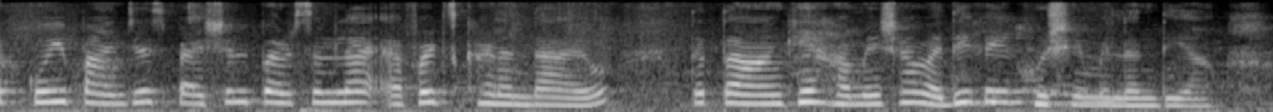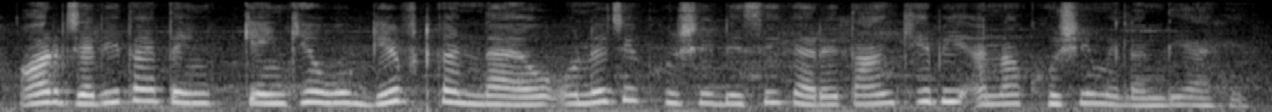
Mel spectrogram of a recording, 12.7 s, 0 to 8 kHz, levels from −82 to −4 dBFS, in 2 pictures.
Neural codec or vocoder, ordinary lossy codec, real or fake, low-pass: none; none; real; 7.2 kHz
